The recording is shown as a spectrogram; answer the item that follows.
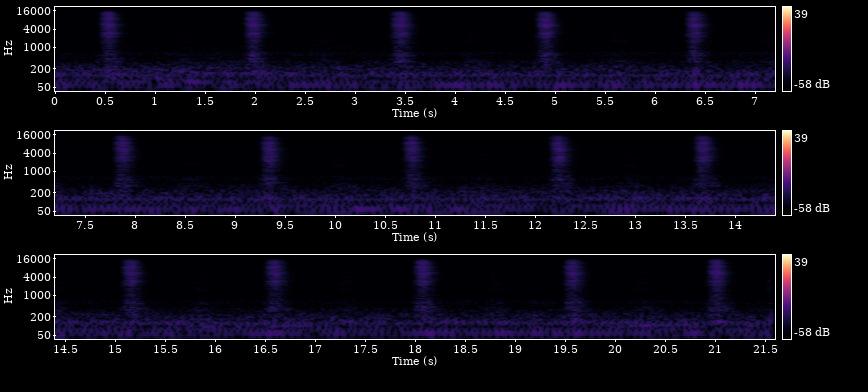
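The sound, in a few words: slow deep breathing in and out, breathing exercise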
